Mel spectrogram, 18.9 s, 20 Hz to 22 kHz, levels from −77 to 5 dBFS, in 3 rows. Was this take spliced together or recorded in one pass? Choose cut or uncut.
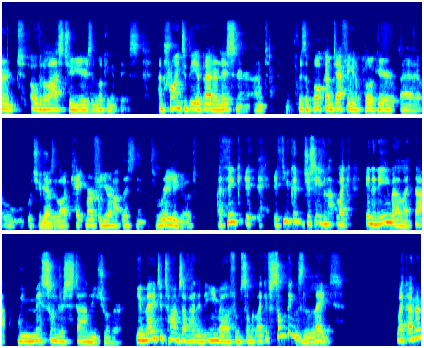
cut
